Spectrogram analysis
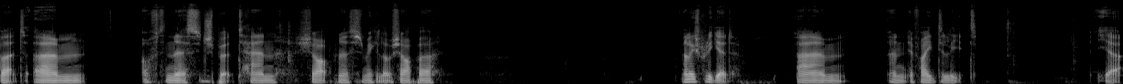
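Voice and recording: A man with a low pitch and a nasal sound, plus vocal fry, speaks at a fairly slow pace with long, frequent pauses. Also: fairly bright tone.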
